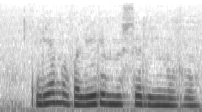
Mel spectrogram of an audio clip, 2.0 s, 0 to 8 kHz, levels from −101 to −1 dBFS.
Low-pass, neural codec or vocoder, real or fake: 7.2 kHz; codec, 16 kHz, 16 kbps, FunCodec, trained on LibriTTS, 50 frames a second; fake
